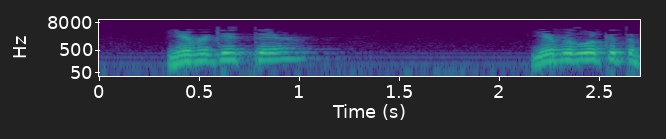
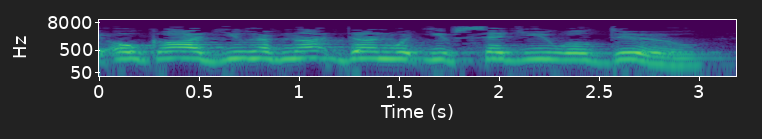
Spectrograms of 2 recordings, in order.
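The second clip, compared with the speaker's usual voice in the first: mock angry complaint; 5 semitones higher, 6 dB louder than usual. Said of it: "when we get angry and say".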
